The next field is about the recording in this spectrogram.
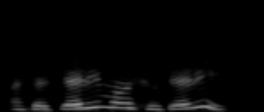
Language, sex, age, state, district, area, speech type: Kashmiri, female, 18-30, Jammu and Kashmir, Baramulla, rural, conversation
